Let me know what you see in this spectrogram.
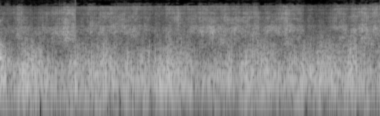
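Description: Passenger train running along the line, heard from an open coach window: a steady rumble of the moving train mixed with rushing air.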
